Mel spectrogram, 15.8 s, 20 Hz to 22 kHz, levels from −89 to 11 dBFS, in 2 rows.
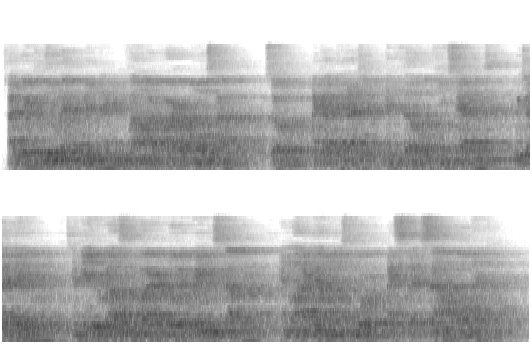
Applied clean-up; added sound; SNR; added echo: none; none; none; reverberation time 2.1 s.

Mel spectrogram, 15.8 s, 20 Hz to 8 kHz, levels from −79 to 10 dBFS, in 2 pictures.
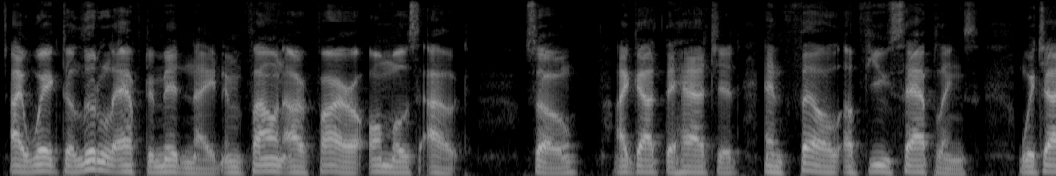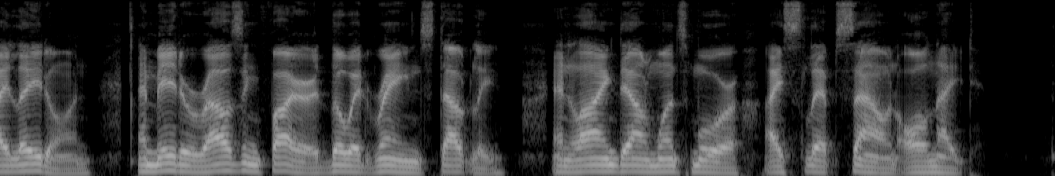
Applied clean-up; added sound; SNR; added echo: none; none; none; none.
